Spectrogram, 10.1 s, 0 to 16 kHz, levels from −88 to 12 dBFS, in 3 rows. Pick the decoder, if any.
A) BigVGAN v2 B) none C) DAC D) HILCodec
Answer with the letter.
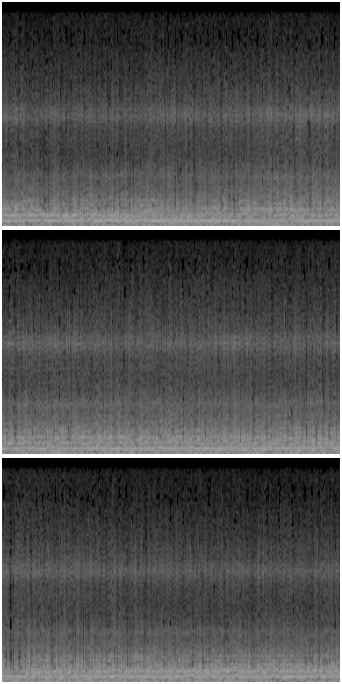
A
